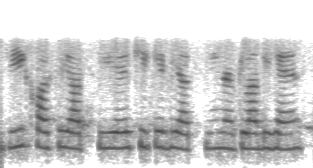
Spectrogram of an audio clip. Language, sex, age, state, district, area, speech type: Urdu, female, 18-30, Delhi, Central Delhi, urban, conversation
